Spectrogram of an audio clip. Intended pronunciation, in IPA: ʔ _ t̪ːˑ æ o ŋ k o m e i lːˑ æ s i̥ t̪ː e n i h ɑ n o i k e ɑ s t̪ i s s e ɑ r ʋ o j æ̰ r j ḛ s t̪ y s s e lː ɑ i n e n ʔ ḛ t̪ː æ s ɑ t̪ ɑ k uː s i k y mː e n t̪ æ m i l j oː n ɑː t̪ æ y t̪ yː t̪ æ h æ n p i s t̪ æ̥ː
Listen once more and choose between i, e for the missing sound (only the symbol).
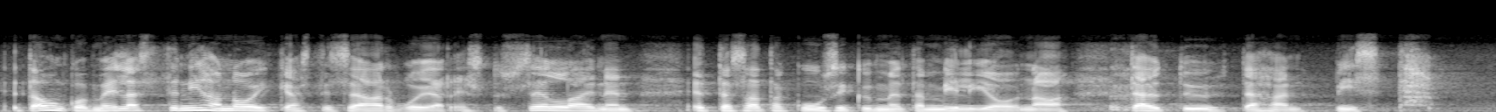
e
